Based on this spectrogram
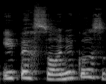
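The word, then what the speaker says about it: hipersónicos: alonso mississippi sonicus attacks so in ipersonicus the age as the first letter is silent in portuguese alonso misses reaction to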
